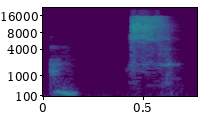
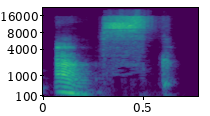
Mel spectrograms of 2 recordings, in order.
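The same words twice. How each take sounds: First: "axe" ending in ks; softly pronounced "axe" with consonants swapped; ask as axe. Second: "ask" ending in sk; clearly pronounced "ask", consonants in standard order. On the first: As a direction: say "axe", k before s, in a softer voice. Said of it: "see if she says axe". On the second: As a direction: say "ask" with the s before the k. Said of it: "one place where she said ask". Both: Shown as a demonstration.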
